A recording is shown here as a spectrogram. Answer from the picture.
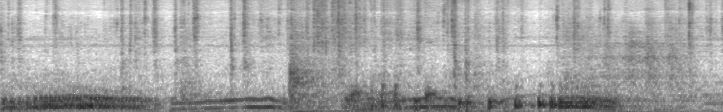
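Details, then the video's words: Dense, continuous pigeon cooing, low and burbling, runs throughout with overlapping rolling phrases and hardly a pause. "Pigeon sound | kal cheeni kabutar sound | Rampuri kabutar sound"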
